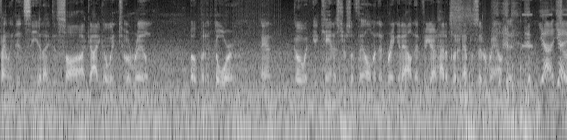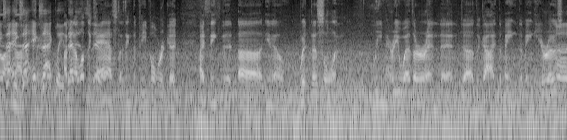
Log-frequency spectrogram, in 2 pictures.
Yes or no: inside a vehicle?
yes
